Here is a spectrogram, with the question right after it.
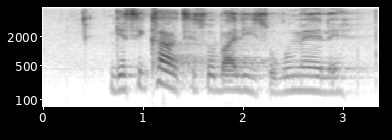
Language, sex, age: Zulu, male, 17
